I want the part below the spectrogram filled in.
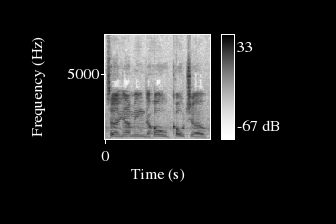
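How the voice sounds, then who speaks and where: A man's voice: mid-range voice, little pitch movement, quick pace, muffled recording. Laid-back man from Trinidad, noisy backdrop. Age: adult with own family. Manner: laid-back storytelling with frequent "you know what I mean". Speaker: guest tattoo artist. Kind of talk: casual chat.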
